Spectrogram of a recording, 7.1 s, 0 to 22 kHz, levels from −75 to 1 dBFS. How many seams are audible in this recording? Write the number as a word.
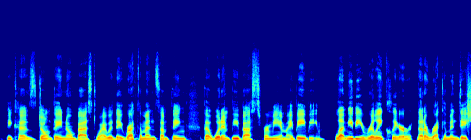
one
